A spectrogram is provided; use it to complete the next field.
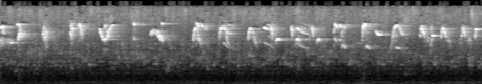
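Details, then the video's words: Singing Javan bush lark, recorded as a master song for caged songbirds: dense, scratchy high chirps and buzzy notes mixed with short whistles, steady bursts through the whole stretch with a faint hiss behind. "Masteran Branjangan Parva Gacor Suara Jernih"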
